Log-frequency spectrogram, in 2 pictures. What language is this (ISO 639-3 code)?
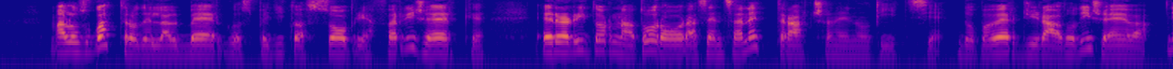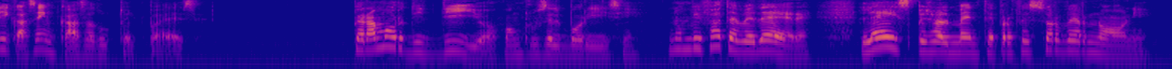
ita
